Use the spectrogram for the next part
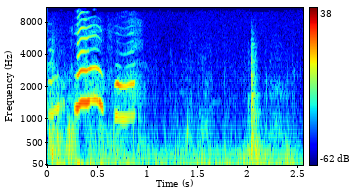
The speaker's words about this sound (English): What's this? The doggy.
